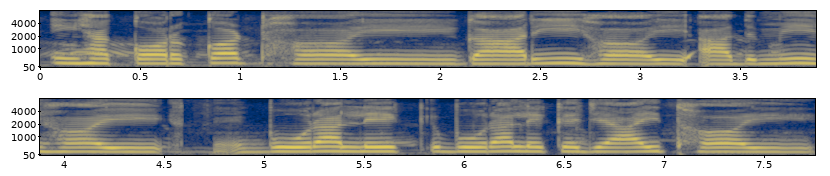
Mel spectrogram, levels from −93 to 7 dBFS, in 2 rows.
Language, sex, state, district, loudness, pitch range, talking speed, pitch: Bajjika, female, Bihar, Vaishali, -14 LUFS, 220-235 Hz, 100 wpm, 225 Hz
